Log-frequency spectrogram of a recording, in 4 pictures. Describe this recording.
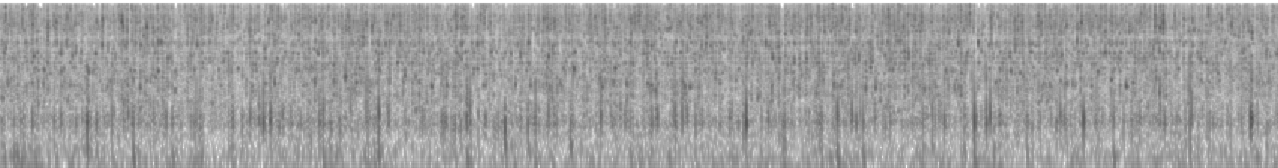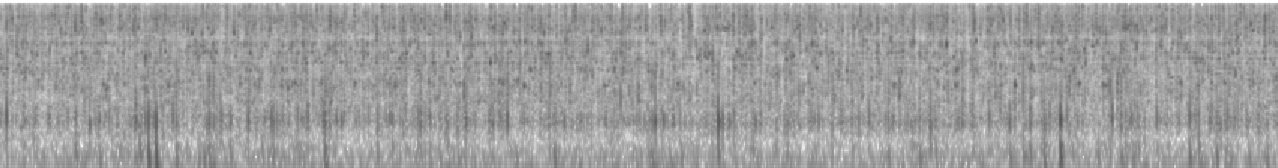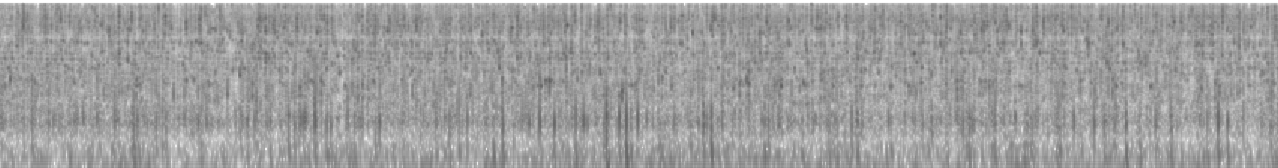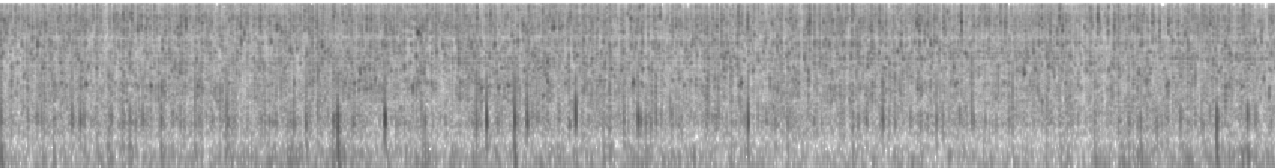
Dual MS recording of water flowing over rocks down a small cascade combined with hydrophone recording from the frozen surface of the pool into which the water is flowing.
